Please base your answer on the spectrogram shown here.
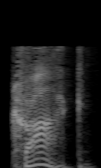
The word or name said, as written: croc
